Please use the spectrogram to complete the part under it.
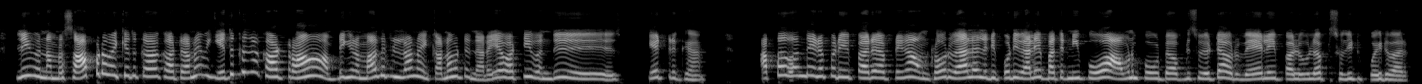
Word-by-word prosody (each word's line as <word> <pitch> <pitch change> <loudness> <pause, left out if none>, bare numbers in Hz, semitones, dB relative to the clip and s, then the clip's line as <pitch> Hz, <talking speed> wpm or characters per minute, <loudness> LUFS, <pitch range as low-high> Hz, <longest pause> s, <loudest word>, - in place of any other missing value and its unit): இல்ல 330 +5 +2
இவன் 360 -6 -1
நம்மல 275 0 -3
சாப்பிட - - +6
வைக்கிறதுக்காக 385 -2 0
காட்டுறானா? 300 +5 0
இவன் 335 -7 -2
எதுக்குங்க 285 +2 -4
காட்டுறான்?" 350 +2 +5
அப்படிங்கிற 320 +5 -2
மாதிரிலாம் 365 +1 0
நான் 340 - -1
என் 255 - -10
கணவர்ட்ட 330 +5 -2
நெறைய 230 +9 0
வாட்டி 310 +4 -2
வந்து 260 +6 -2 0.9
கேட்ருக்கேன். 285 -9 -4 0.6
அப்ப 285 +8 -4
வந்து 405 0 -2
என்ன 375 -1 +1
பண்ணிருப்பாரு 315 -5 +1
அப்டின்னா 300 +3 0
"அவனுக்கெல்லாம் 285 +1 -3
ஒரு 315 - -4
வேல 315 +4 +6
இல்லடி 300 -3 0
போடி, 300 +1 0
வேலய 315 +6 +3
பாத்துட்டு 280 0 0
நீ - - +1
போ, 275 - -2 0.2
அவனும் 290 +3 -2
போகட்டும்" 265 -2 -3
அப்படின்னு 255 +2 -10
சொல்லிட்டு 260 +2 -2
அவரு 255 -4 -4
வேலை 265 +4 +3
பளுவுல 245 +1 -1
அப்டி 260 - -14
சொல்லிட்டு 245 0 -6
போயிடுவாரு. 220 -3 -4
295 Hz, 175 wpm, -22 LUFS, 260-335 Hz, 0.9 s, சாப்பிட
